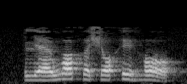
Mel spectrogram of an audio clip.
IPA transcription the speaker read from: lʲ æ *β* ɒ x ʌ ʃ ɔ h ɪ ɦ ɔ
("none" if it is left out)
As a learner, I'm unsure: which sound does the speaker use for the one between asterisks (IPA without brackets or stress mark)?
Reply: w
